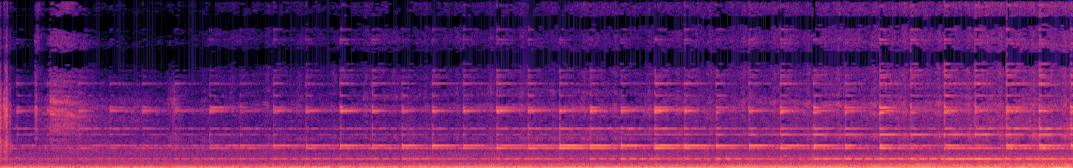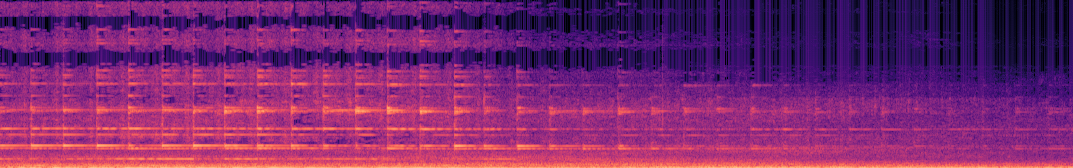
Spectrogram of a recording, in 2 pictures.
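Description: Norfolk Southern welded rail train rolling by: a deep rumble that grows louder over the first several seconds, with steady high whining tones above it that fade out near the end.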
